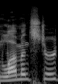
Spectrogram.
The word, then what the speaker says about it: Leominster: Todd Robbins alongside Bill Thomas and Kate Robbins at historic Doyle Field in Leominster tonight.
